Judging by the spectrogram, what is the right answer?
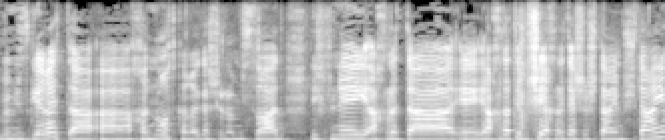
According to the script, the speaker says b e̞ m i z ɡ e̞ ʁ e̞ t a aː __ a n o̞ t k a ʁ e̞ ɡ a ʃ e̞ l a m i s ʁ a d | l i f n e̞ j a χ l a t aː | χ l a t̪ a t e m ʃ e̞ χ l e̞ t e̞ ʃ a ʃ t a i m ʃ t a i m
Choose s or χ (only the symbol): χ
